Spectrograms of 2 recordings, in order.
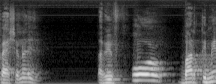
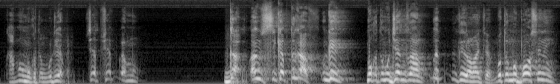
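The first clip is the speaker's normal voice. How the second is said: higher, taunting crowd voice scaring the blind man; mocking intimidation; 6 semitones higher than usual. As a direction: tease him like a bully trying to scare him. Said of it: "Jadi dibuat begitu, dia takutin lagi". (suara mengejek yang menakut-nakuti)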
